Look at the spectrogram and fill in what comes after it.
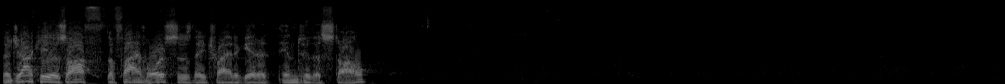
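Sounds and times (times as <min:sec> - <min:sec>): faint steady hiss: 0:00.0 - 0:10.0.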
